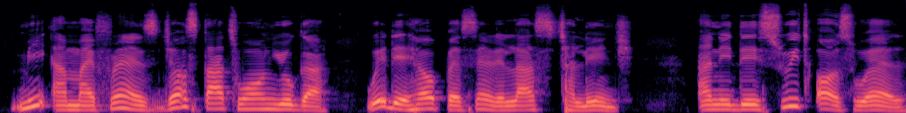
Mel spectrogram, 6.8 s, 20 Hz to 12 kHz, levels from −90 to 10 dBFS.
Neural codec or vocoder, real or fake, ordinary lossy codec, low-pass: none; real; none; 10.8 kHz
